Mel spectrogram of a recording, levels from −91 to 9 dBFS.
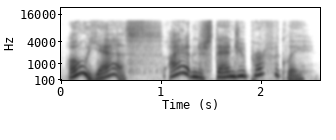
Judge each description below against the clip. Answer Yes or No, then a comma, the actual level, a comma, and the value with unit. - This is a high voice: Yes, high, 245 Hz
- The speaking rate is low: Yes, slow, 115 wpm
